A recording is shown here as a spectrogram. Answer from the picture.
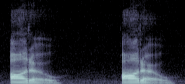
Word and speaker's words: auto: 자, AU는 한국식으로는 O라고 주로 표기하지만 미국식 발음으로는 원래 무슨 소리가 난다고 말씀드렸죠? 어에 가깝게 소리가 납니다. 그리고 다음 뒷부분에서 이 T는 원래 티읕 소리가 나는데 이 미국식 약간 버터를 바른 듯한 발음으로 하면 T가 약간 리을처럼 발음이 납니다. 그리고 이 O가 O 이렇게 발음이 나서 이렇게 요상하게 auto 이렇게 발음을 합니다.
